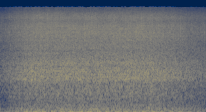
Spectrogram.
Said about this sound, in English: Did you say it sounds like rain? That's right. It's rain, except it's actually onions frying in a pan.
